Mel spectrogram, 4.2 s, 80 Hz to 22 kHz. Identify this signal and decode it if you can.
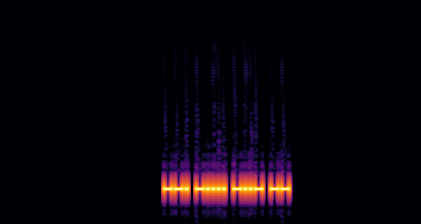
Morse code, heard as a keyed tone, about 46 wpm, 700 Hz. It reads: G6XM
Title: DXCC-100 Call Signs - 4 Characters - 45wpm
